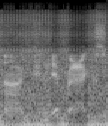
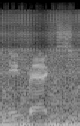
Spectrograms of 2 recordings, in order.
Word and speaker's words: Knipex: And I showed you those Knipex, or as I guess it's properly pronounced in German, Knipex, or Knipex, and I just say Knipex.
